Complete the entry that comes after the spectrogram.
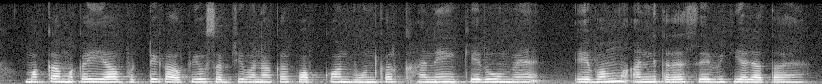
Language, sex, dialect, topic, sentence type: Hindi, female, Kanauji Braj Bhasha, agriculture, statement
